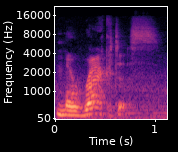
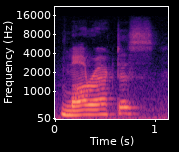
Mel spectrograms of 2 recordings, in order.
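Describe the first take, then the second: First: The stress is not on the first syllable. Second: The stress is on the first syllable. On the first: The speaker calls it right. "it's more like" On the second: The speaker calls it wrong. "pronounce the ma prominently"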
